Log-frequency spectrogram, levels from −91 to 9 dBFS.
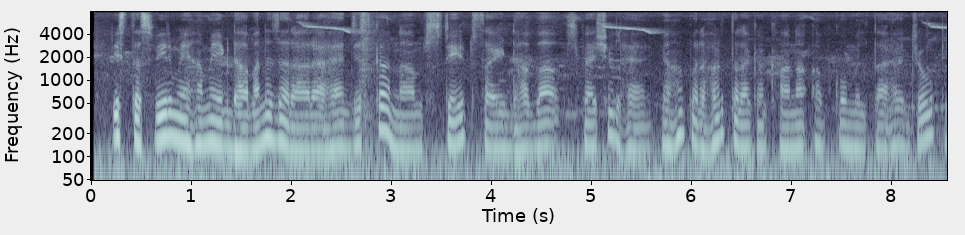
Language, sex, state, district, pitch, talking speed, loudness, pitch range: Hindi, male, Chandigarh, Chandigarh, 135 Hz, 195 wpm, -17 LUFS, 125-155 Hz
